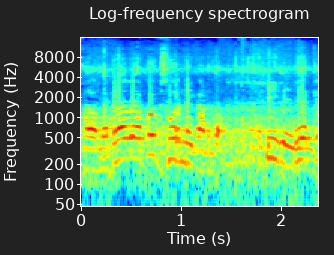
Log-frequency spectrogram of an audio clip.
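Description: A man's voice speaking in Hindi or a local dialect, talking steadily.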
